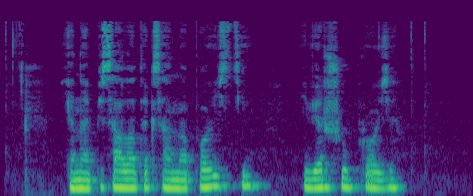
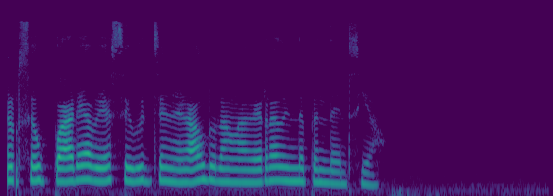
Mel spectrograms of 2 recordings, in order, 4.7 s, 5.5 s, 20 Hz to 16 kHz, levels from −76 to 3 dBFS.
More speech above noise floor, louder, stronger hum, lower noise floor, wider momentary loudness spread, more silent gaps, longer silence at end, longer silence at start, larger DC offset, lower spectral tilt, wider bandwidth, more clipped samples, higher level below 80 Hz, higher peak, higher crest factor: about the same, 36 dB vs 34 dB; first, -19 LUFS vs -33 LUFS; neither; second, -54 dBFS vs -67 dBFS; about the same, 12 LU vs 12 LU; neither; second, 0.7 s vs 1.75 s; first, 0.25 s vs 0.05 s; neither; about the same, -6 dB/octave vs -6.5 dB/octave; about the same, 11.5 kHz vs 11.5 kHz; neither; first, -52 dBFS vs -68 dBFS; first, -4 dBFS vs -16 dBFS; about the same, 14 dB vs 18 dB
